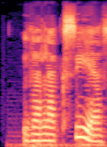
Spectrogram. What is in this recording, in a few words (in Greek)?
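"galaksias", Greek; γαλαξίας; [γala'ksias]; galaxy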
